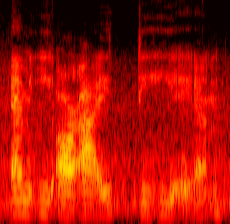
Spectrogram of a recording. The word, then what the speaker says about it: Meridean: It's Meridian, but it's Meridean. So, like, Mary Dean.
